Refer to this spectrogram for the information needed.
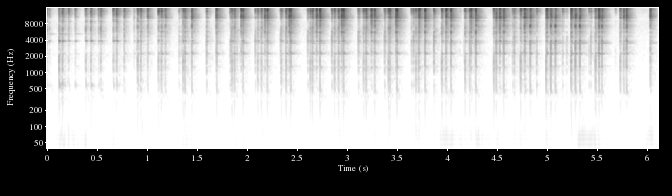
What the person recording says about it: The sound is pretty bright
